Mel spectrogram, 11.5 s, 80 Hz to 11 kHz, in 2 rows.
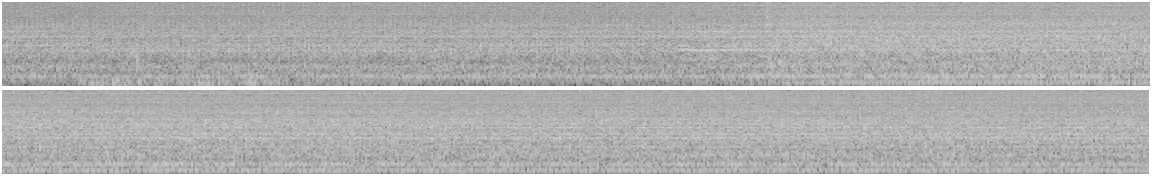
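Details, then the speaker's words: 2001 Honda Civic, 7th gen, just after full timing belt, accessory belts, water pump and tensioner replacement, not yet warmed up: smooth idle, A/C compressor kicks on at full blast about four seconds in adding a deeper drone, idle stays settled; belts look okay. "Oh, turn the compressor on. Yeah, turn it on full blast."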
